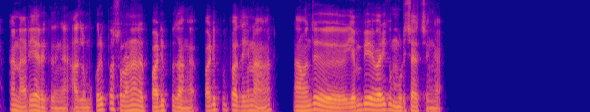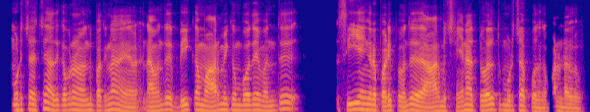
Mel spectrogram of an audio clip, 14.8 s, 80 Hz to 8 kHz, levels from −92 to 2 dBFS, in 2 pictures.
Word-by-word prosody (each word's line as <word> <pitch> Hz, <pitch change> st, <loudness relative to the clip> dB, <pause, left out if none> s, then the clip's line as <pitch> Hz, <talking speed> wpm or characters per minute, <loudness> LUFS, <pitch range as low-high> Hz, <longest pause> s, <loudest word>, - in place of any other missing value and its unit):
அ -, -, 0 dB
நெறைய 130 Hz, +4 st, +1 dB
இருக்குதுங்க. 95 Hz, -3 st, -4 dB
அதுல 100 Hz, 0 st, -3 dB
குறிப்பா 145 Hz, +4 st, -2 dB
சொல்லணும்னா 130 Hz, +2 st, 0 dB
அது 120 Hz, -, -2 dB
படிப்பு 130 Hz, +2 st, -1 dB
தாங்க. 95 Hz, -1 st, -2 dB, 0.2 s
படிப்பு 145 Hz, +4 st, -4 dB
பாத்தீங்கன்னா 125 Hz, -4 st, -1 dB, 0.4 s
நான் 120 Hz, 0 st, +1 dB
வந்து 150 Hz, +5 st, 0 dB, 0.5 s
எம்.பி.ஏ 150 Hz, +3 st, +1 dB
வரைக்கும் 140 Hz, -4 st, +1 dB
முடிச்சாச்சுங்க. 110 Hz, -5 st, -3 dB, 2.1 s
முடிச்சாச்சு. 145 Hz, +2 st, -1 dB
அதுக்கப்புறம் 140 Hz, +1 st, +1 dB
வந்து 140 Hz, 0 st, -2 dB
பாத்தீங்கன்னா 135 Hz, +5 st, +1 dB, 0.4 s
நான் 115 Hz, 0 st, +3 dB
வந்து 150 Hz, +4 st, 0 dB
பி.காம் 145 Hz, 0 st, +1 dB
ஆரம்பிக்கும் 140 Hz, +1 st, +1 dB
போதே 140 Hz, +1 st, +3 dB
வந்து 130 Hz, +8 st, -3 dB, 0.8 s
சி.ஏ.ங்கிற 150 Hz, -2 st, +4 dB
படிப்ப 120 Hz, -1 st, +2 dB, 0.3 s
ஆரம்பிச்சிட்டு 115 Hz, 0 st, 0 dB
ஏன்னா 140 Hz, +1 st, +4 dB
12th 140 Hz, +1 st, +2 dB
முடிச்சா 130 Hz, +1 st, 0 dB
போதுங்க. 100 Hz, -2 st, -1 dB
12 100 Hz, -5 st, -1 dB
130 Hz, 140 wpm, -24 LUFS, 115-145 Hz, 2.1 s, சி.ஏ.ங்கிற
